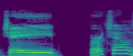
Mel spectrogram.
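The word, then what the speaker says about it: Jay Baruchel: Mark Maron, you know, Jimmy Fallon, Rainn Wilson, Jay Burchell, is that right? Am I pronouncing that right? – Yep.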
